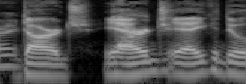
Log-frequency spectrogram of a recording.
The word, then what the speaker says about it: Darge: Did I pronounce that right? Darge. Yeah, you could do a little fine. Yeah, that's cool. Darge.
